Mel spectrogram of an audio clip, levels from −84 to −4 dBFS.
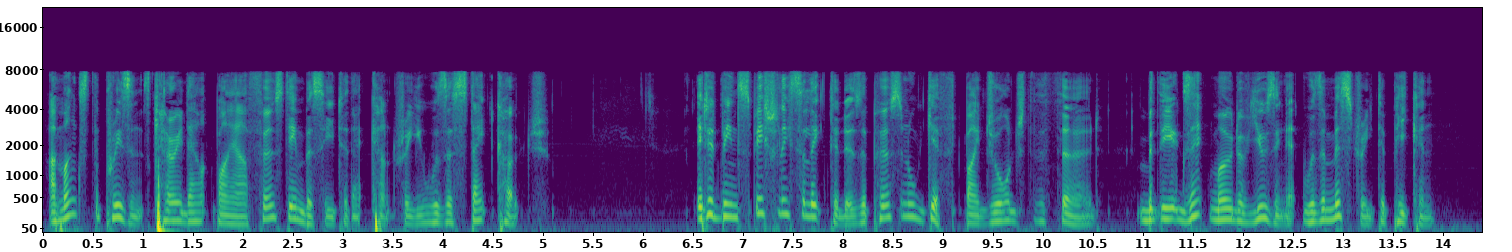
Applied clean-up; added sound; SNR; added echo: none; none; none; none.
